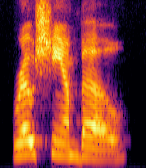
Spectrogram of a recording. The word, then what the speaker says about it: Rochambeau: So after this, Ricky Starks hits the Rochambeau. Am I saying that right? Rochambeau. Yeah. And he hits it.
